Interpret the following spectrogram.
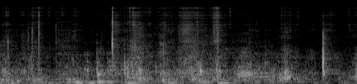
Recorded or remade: remade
